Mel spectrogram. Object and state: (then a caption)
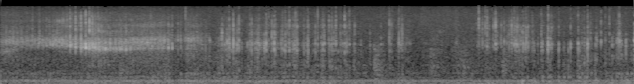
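Silicone face scrubber. A palm-sized, flat, soft pink silicone face-scrubbing pad covered in short bristle nubs is held in the hands and brought close while long painted nails scratch and tap across its bristled surface. The result is a steady stream of soft, crinkly scratching and light patter, with bright, brushy bursts over a low, muffled rumble.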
